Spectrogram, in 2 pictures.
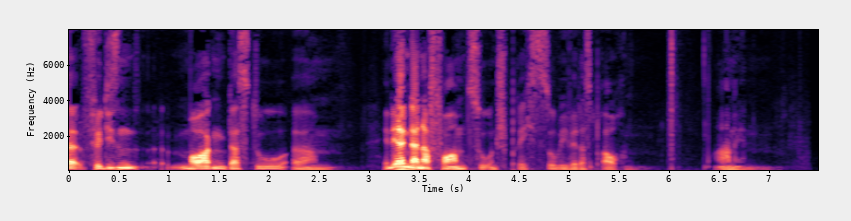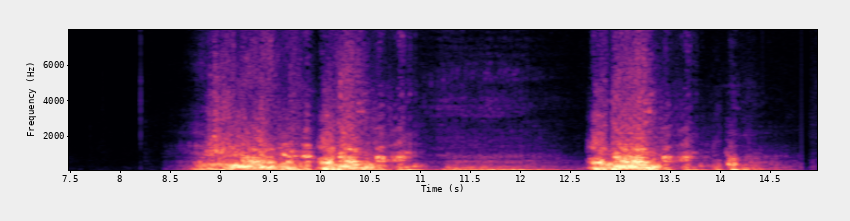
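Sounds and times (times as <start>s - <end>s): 
speech: 0.0s - 5.8s, 6.4s - 7.0s, 8.7s - 11.5s, 12.7s - 14.5s
lion roaring: 8.5s - 14.8s.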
